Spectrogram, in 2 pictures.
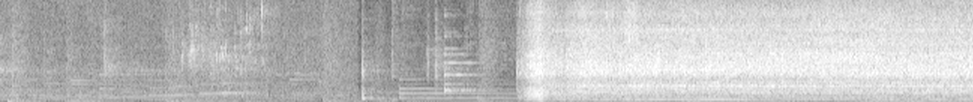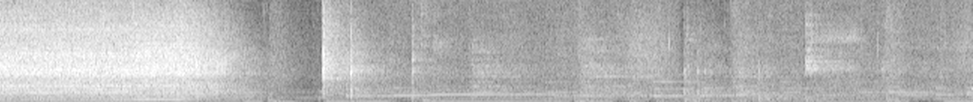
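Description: Electric mixer grinder (mixie) running for about four seconds, grinding a wet appam batter of rice flour, grated coconut, cooked rice and water, then winding down.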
